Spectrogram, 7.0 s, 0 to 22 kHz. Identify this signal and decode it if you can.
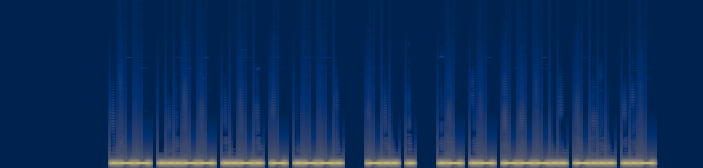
Morse code, heard as a keyed tone, about 32 wpm, 700 Hz. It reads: W3FTP DE AA8BU
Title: USA Callsign DE Callsign - 5 Characters - 30wpm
